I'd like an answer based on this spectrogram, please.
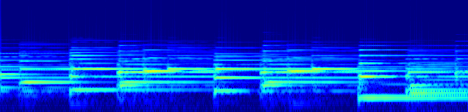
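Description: Background music: a slow, gentle keyboard melody, a new note or chord struck every half second or so.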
